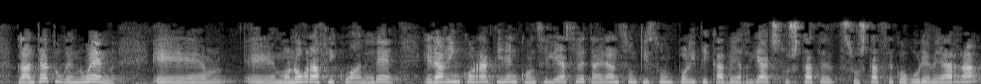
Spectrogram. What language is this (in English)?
Basque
